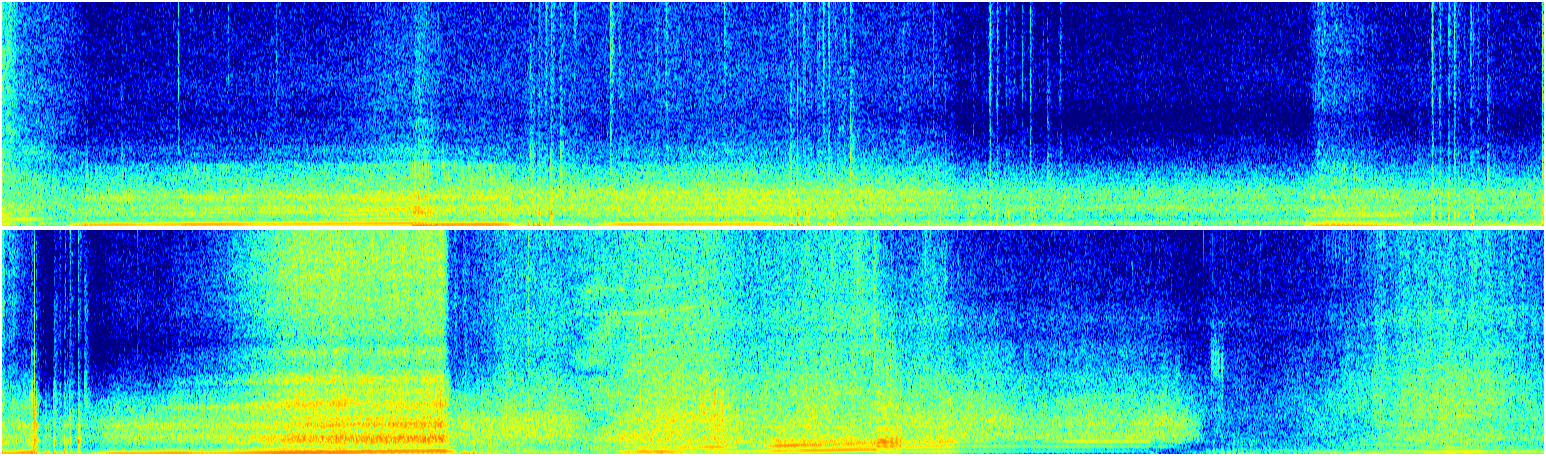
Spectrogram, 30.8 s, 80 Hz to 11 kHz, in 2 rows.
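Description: Audi RS 4 Avant Competition Plus's 2.9-litre twin-turbo V6 pulling hard through the gears with the RS sports exhaust plus. The pitch climbs and falls back sharply at each upshift, several times, with sharp cracks on the shifts.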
